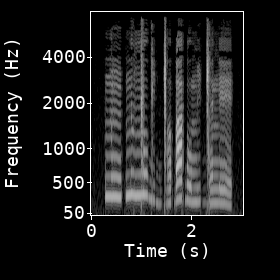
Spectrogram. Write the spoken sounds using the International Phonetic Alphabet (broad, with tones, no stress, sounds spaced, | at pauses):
n ũ˥ | n ɯ˥ ŋ͡ǁ o˥˧ ɡ i˧˩ ɡ ɡ͡ǁ ʌ˧˩ ɓ a˥˧ ɠ o˧ m i˧ ɡ͡ǁ ɛ˧ ŋ e˧˩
